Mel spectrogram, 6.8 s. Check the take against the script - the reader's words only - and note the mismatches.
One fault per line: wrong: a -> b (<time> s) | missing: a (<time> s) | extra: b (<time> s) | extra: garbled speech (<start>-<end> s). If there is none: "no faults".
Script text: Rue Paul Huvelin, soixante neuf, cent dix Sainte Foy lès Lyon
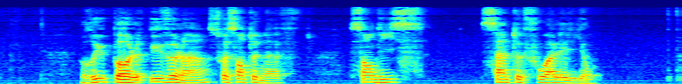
no faults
